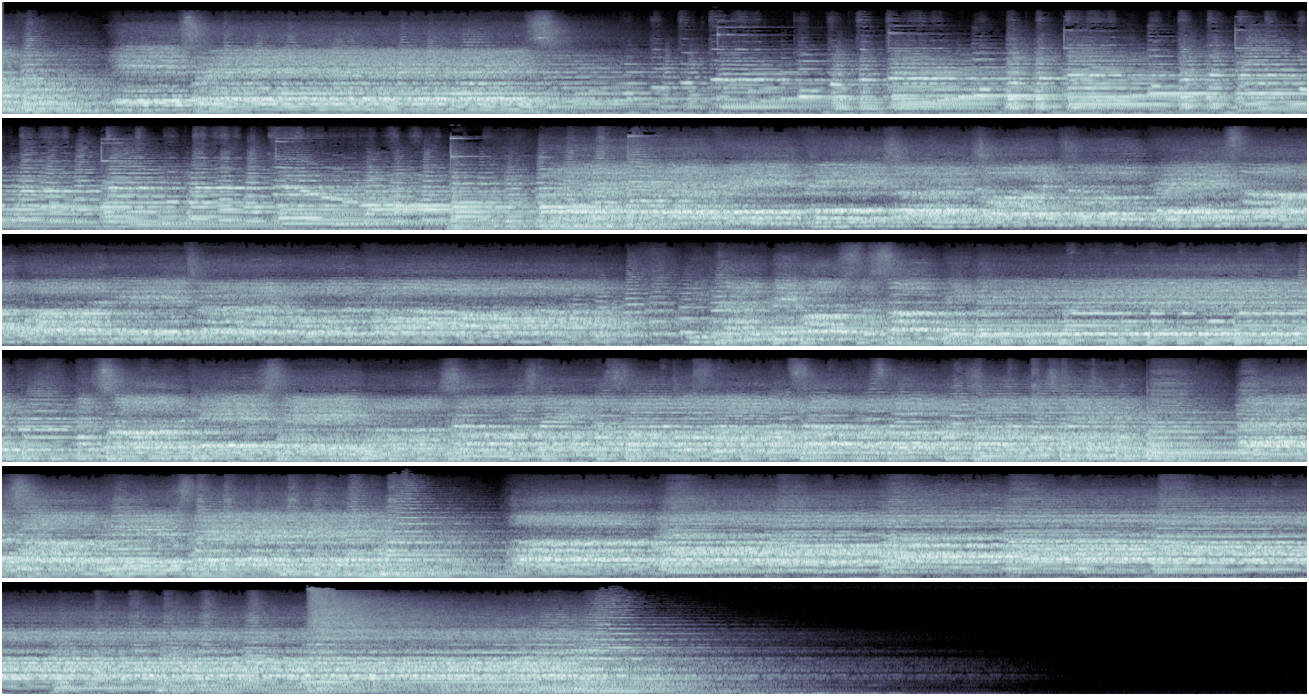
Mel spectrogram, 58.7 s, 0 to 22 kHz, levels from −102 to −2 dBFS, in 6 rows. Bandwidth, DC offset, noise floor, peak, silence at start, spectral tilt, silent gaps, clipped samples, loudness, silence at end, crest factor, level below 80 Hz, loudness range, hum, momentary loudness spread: 17.5 kHz; under 0.1%; -83 dBFS; -2 dBFS; 0 s; -5 dB/octave; none; under 0.1%; -15 LUFS; 4.15 s; 14 dB; -42 dBFS; 4 LU; none; 5 LU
